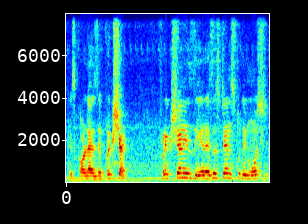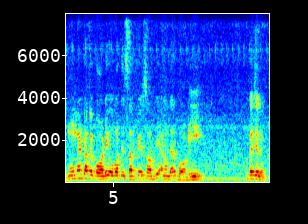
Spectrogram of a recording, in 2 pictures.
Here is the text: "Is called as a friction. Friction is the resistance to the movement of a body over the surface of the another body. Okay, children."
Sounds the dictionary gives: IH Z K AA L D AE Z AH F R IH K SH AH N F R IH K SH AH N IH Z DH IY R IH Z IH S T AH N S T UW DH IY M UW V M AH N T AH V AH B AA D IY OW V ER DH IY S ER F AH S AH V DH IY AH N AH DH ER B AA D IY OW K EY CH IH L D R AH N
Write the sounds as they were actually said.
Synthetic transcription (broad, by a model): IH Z K AA L D AE Z AH F R IH K SH AH N F R IH K SH AH N IH Z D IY R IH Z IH S T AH N S T UW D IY M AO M M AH N T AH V AH B AA D IY OW V ER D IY S ER F AH S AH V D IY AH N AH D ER B AA D IY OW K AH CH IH L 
